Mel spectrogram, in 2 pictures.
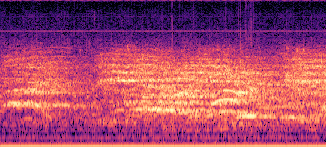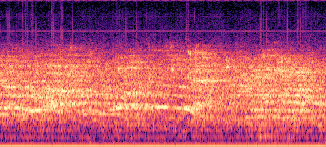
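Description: Gymnasium crowd noise of overlapping shouting and cheering voices during a basketball game, with a basketball bouncing on the hardwood court. The sound comes through an old VHS camcorder microphone.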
